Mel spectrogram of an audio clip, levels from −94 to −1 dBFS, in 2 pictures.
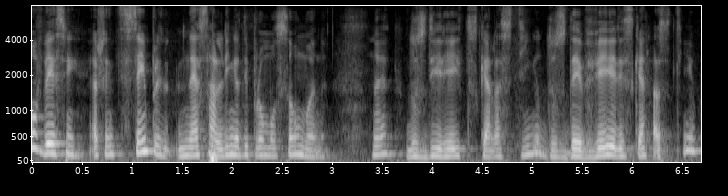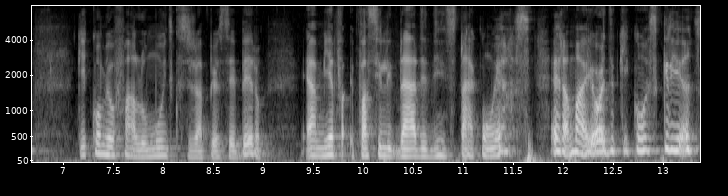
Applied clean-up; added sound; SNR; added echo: none; none; none; none.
